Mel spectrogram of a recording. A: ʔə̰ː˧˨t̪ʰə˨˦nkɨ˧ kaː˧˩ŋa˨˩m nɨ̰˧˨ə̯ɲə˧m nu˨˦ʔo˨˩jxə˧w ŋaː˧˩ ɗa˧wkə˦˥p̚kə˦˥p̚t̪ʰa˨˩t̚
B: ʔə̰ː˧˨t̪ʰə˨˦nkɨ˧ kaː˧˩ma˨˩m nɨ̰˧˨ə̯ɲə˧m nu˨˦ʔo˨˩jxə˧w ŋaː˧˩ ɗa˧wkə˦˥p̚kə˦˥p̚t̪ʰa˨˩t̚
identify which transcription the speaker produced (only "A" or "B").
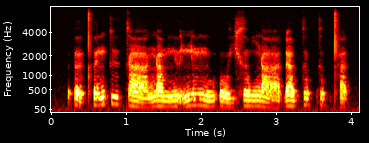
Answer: A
